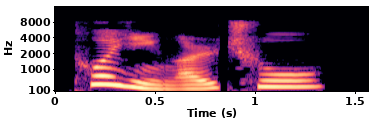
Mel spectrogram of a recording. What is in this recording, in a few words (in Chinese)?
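"脱颖而出", Mandarin Chinese; hsk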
